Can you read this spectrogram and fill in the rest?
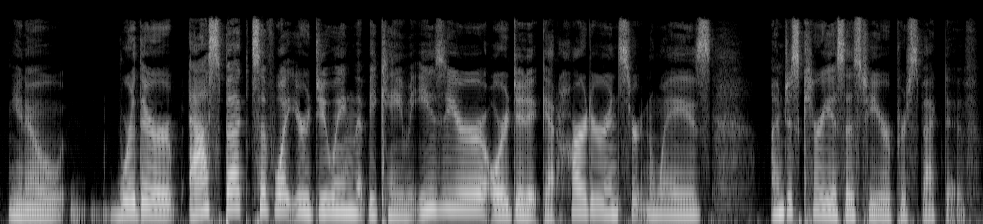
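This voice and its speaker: Low-voiced woman hosting a podcast interview. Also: smooth, dry recording, studio quality. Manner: conversational, laughs often. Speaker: podcast host and voice actor. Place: professional home voice studio.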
